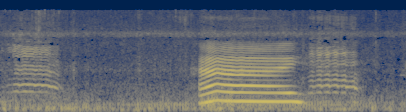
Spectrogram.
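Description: A goat bleating three times. The first call is short and falls in pitch, the second, about two seconds in, is the loudest and lasts about a second, and the third is short and wavering.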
